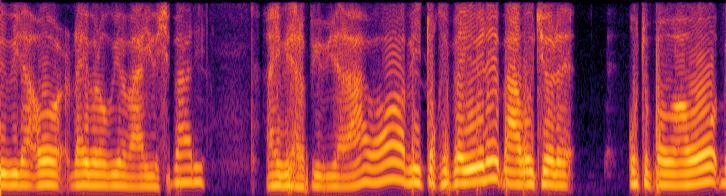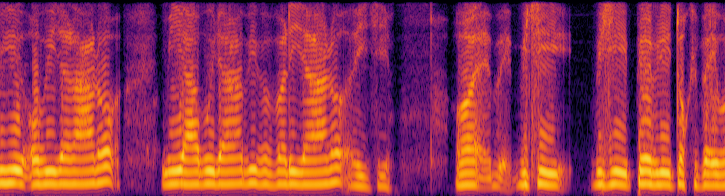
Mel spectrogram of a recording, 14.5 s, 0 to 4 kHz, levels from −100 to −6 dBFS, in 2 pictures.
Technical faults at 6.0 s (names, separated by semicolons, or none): echo leak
